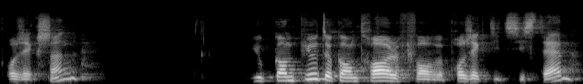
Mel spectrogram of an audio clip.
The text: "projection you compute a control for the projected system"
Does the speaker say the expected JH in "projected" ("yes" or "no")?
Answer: no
